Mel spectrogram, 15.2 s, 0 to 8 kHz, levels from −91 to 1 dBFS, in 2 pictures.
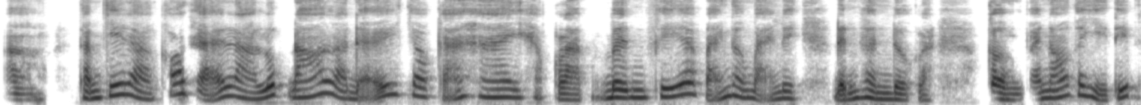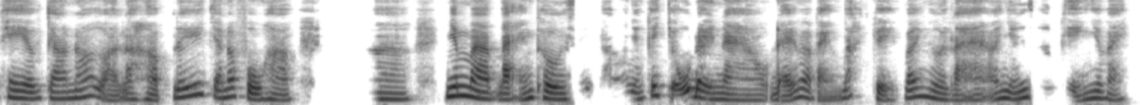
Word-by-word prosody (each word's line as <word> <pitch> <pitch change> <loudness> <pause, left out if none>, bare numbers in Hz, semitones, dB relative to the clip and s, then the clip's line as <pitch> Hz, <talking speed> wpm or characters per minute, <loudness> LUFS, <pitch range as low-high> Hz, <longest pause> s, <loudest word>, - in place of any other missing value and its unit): À, 165 -1 -5 0.3
thậm 200 +1 +2
chí 285 +6 +4
là 250 - 0
có 295 - -2
thể 230 - +2
là 240 -8 0
lúc 275 +7 +3
đó 235 +9 +2
là 330 -11 0
để 270 +10 0
cho 270 -5 0
cả 240 -3 -5
hai 230 -3 0
hoặc - - -10
là 160 -2 +1
bên 220 +1 +4
phía 255 +8 +3
bản 250 - -1
thân 240 -5 +1
bạn 185 -3 -4
đi 200 -1 -1 0.2
định 165 +7 +3
hình 200 -6 +2
được 170 -3 0
là - - -5 0.4
cần 185 -4 +4
phải 170 - -2
nói 220 +5 +2
cái 280 0 +1
gì 190 - 0
tiếp 230 - +3
theo 200 -4 +2
cho 190 -1 0
nó, 230 +6 -1
gọi - - -3
là, - - -2
hợp 160 -4 -4
lý, 255 +7 +2
cho 225 - 0
nó 240 - +3
phù 190 -10 +2
hợp. 165 -3 -3 0.5
À, 175 -1 -4 0.2
nhưng 265 +2 +6
mà 200 -7 +6
bạn 175 +3 +1
thường 185 -6 +4
sẽ 335 - -11
chọn 380 - -18
những 185 - -4
cái 275 +7 0
chủ - - +3
đề 220 -6 +3
nào 150 -3 -3
để 170 - 0
mà 235 - 0
bạn 195 - -6
bắt 220 - -4
chuyện - - -1
với 225 +2 +2
người 205 -9 0
lạ 150 - -3
ở 170 - -4
những 205 -1 +1
sự 165 - -20
kiện 135 +6 -4
như 205 -1 0
vậy? 170 - -5
210 Hz, 270 wpm, -23 LUFS, 175-245 Hz, 0.5 s, nhưng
